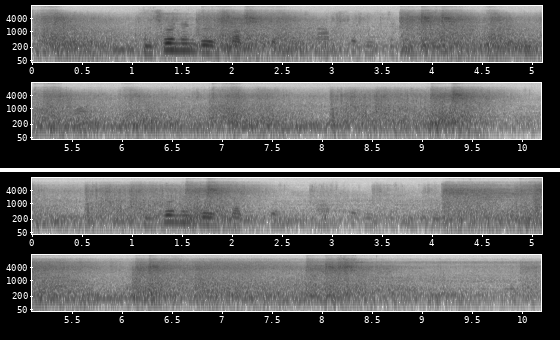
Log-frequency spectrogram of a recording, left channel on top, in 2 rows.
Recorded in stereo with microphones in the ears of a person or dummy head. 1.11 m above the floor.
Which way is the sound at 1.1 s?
60° left (ahead or behind).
